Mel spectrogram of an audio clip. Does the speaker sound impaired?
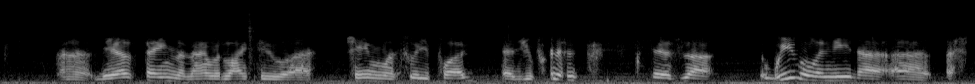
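Yes: cerebellar ataxia; diagnosed about 12 years ago, cerebellum two thirds missing on MRI, tested for hereditary Friedreich's form, dad's-side family history, cause unknown; degenerative, untreatable, not in wheelchair, no medicine due to drug hypersensitivity, recent lower back MRI, foot numbness, leg neuropathy pain.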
